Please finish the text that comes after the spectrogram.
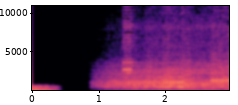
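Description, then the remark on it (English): Loud, sustained horns blare over a dense wash of rumbling traffic noise, starting abruptly after a short low thud and a moment of silence, with several overlapping horn tones holding steady. “The traffic!”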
